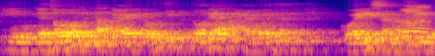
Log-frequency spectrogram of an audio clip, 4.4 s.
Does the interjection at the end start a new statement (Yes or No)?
No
